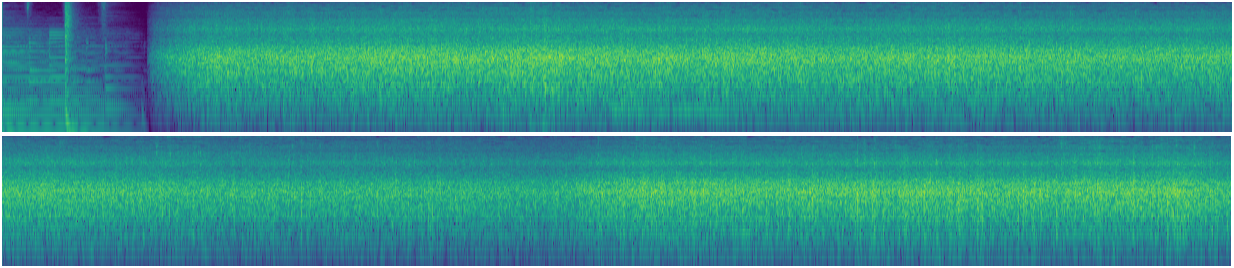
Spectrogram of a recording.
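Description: Heavy rain falling steadily, an even loud hiss of rain on surfaces, starting as background music cuts off about a second in.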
